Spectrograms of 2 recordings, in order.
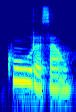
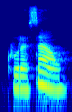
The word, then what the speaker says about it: coração: Coração, et non pas coração ou coração. C'est coração.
